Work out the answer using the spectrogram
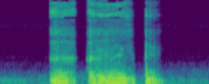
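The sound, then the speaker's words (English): A man clearing his throat: three rough, voiced rasping pulses in quick succession, the middle one longest, loud and alone without speech. “cleared his throat”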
